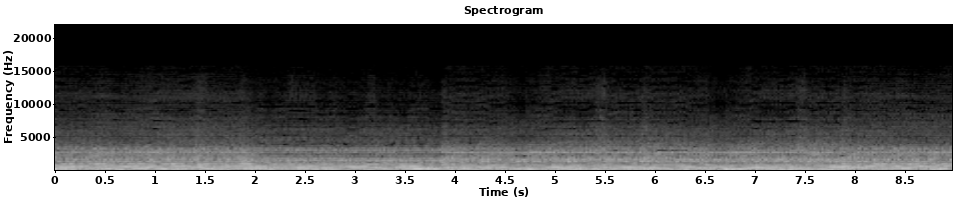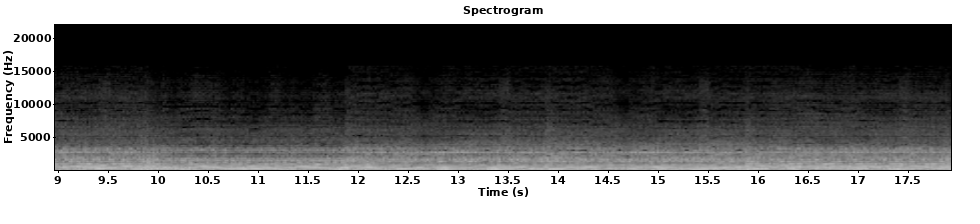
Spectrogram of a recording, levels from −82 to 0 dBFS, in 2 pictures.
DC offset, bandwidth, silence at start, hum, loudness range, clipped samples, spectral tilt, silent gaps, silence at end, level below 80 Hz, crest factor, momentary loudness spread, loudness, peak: under 0.1%; 15 kHz; 0 s; none; 1 LU; under 0.1%; -5.5 dB/octave; none; 0 s; -44 dBFS; 14 dB; 2 LU; -23 LUFS; -10 dBFS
